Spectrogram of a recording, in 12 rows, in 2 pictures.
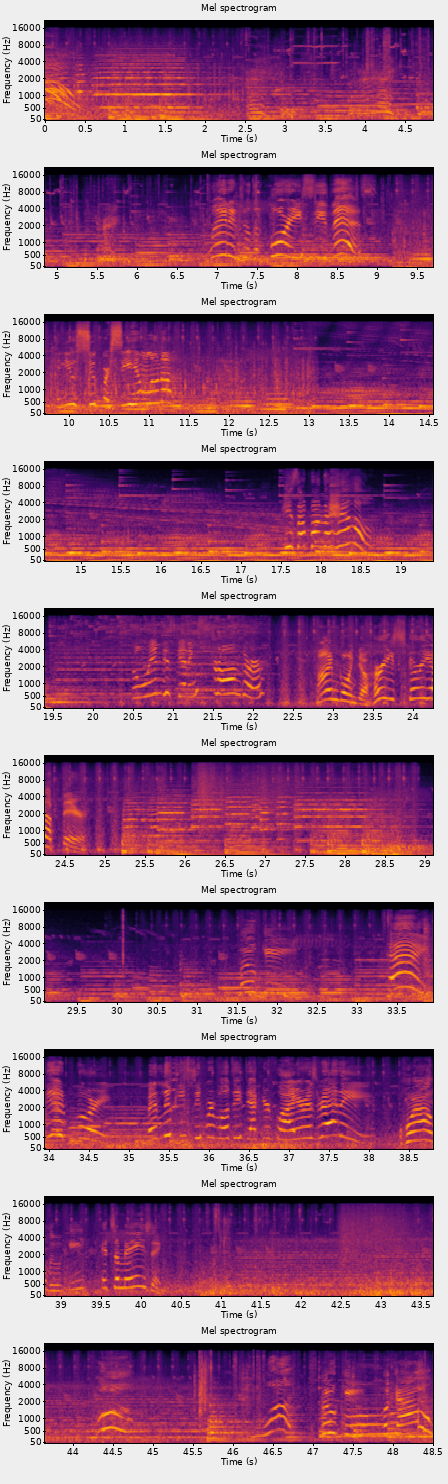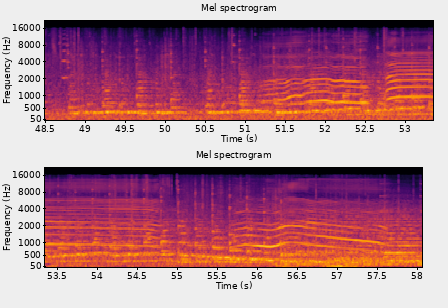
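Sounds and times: cartoon soundtrack music: 0.0s - 22.2s, 25.2s - 37.8s, 43.1s - 58.0s.

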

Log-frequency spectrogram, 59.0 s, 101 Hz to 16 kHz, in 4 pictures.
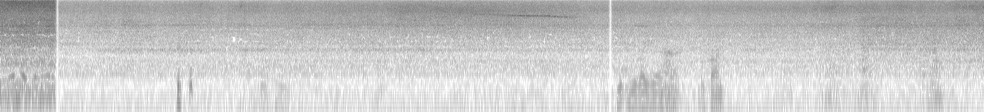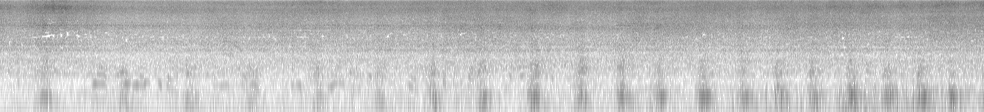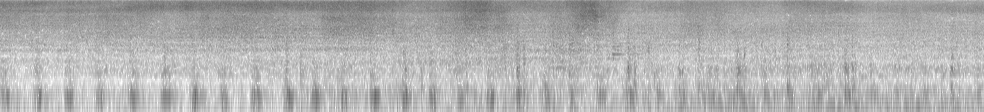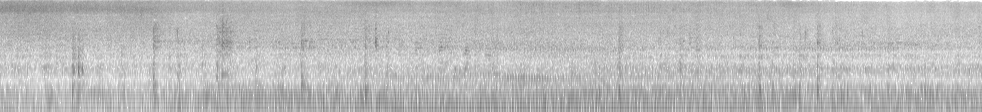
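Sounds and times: steam hissing: 0.0s - 59.0s
steam locomotive chuffing: 0.0s - 59.0s
train coaches rumbling on track: 0.0s - 59.0s.

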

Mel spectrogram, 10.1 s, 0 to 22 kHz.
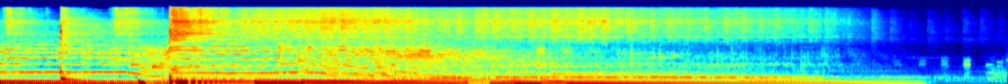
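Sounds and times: live band holding final chord: 0.0s - 9.4s
heavy bass: 0.0s - 9.6s.

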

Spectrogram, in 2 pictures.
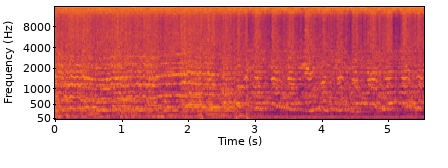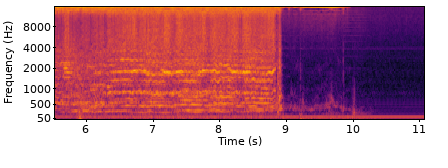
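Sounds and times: music: 0.0s - 9.0s
low electrical hum: 0.0s - 11.0s.

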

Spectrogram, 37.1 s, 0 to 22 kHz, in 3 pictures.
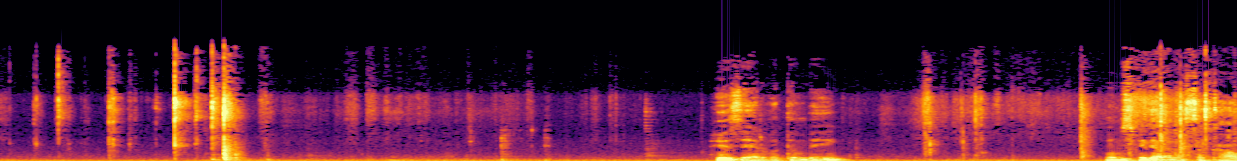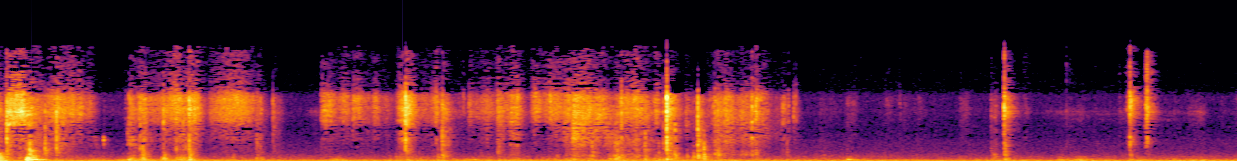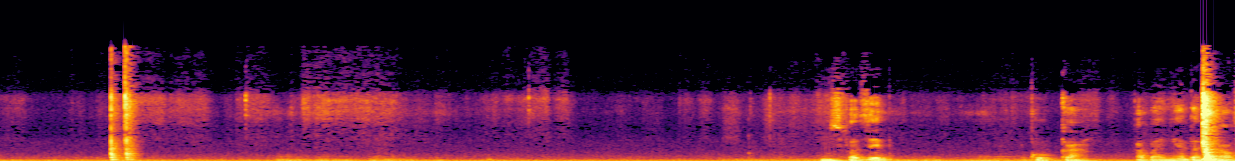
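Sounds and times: low steady hum: 0.0s - 37.0s
fabric and paper rustling: 8.8s - 20.4s.

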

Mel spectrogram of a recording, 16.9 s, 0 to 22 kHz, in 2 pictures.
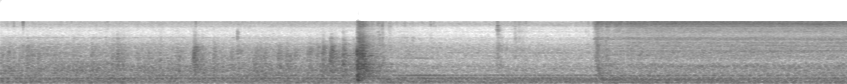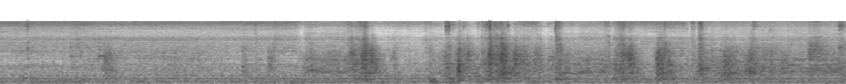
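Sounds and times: drilling rig engine droning: 5.9s - 16.9s.

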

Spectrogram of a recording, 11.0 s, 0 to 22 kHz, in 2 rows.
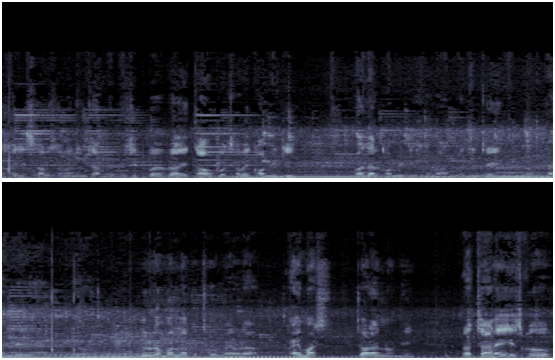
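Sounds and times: man talking: 0.0s - 11.0s
vehicle engine running: 2.1s - 11.0s.

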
